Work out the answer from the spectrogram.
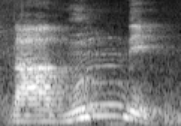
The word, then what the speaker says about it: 나뭇잎: 훗일 나무라는 단어와 잎이라는 단어가 있는데 또 모음이라는 이 앞에서 나뭇잎 니은 발음이 날 때 뭐를? 시옷을 쓴다.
